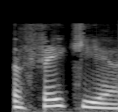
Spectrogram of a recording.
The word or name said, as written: aphakia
